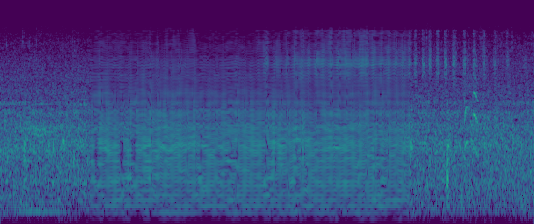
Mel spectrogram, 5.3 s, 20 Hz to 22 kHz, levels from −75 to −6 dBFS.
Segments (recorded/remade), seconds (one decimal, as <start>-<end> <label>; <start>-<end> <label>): 0.0-0.9 recorded; 0.9-4.1 remade; 4.1-5.3 recorded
